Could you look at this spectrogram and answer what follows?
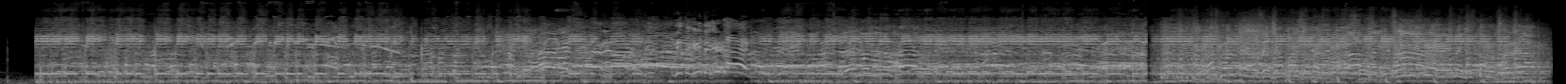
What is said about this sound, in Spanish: Por otro lado, le cuento, en Chiapas, pobladores aplaudieron la llegada de la caravana del cártel de Sinaloa. Esto sucedió en Chicomuselo eh, Chicomucelo y Bellavista. Vea usted los aplausos y las peticiones.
